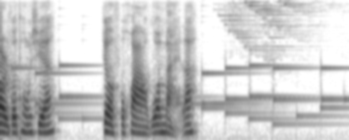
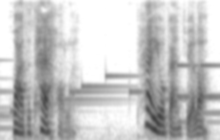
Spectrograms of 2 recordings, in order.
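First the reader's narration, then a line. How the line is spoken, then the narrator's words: Continuous admiring praise. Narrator (Chinese): 不停地赞叹着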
